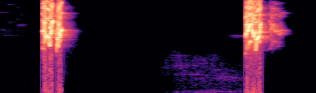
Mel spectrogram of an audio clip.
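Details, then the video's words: Lovebird calls from a masteran recording made to train other lovebirds to sing actively: two harsh, shrill double chirps, the first about half a second in and the second near three seconds, each short and buzzy, with silence between. "Suara Burung LoveBird~for~ Masteran(biar gacor)"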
